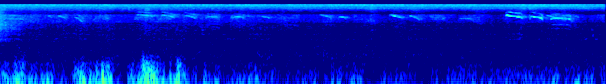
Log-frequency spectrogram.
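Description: Near silence outdoors, with faint, quick high chirps of small birds scattered throughout. A low irregular rumble fades out in the first two seconds.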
